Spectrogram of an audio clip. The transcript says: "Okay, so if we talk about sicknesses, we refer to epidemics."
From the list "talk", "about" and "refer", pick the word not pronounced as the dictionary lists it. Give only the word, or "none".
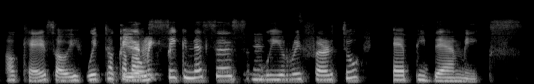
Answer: about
